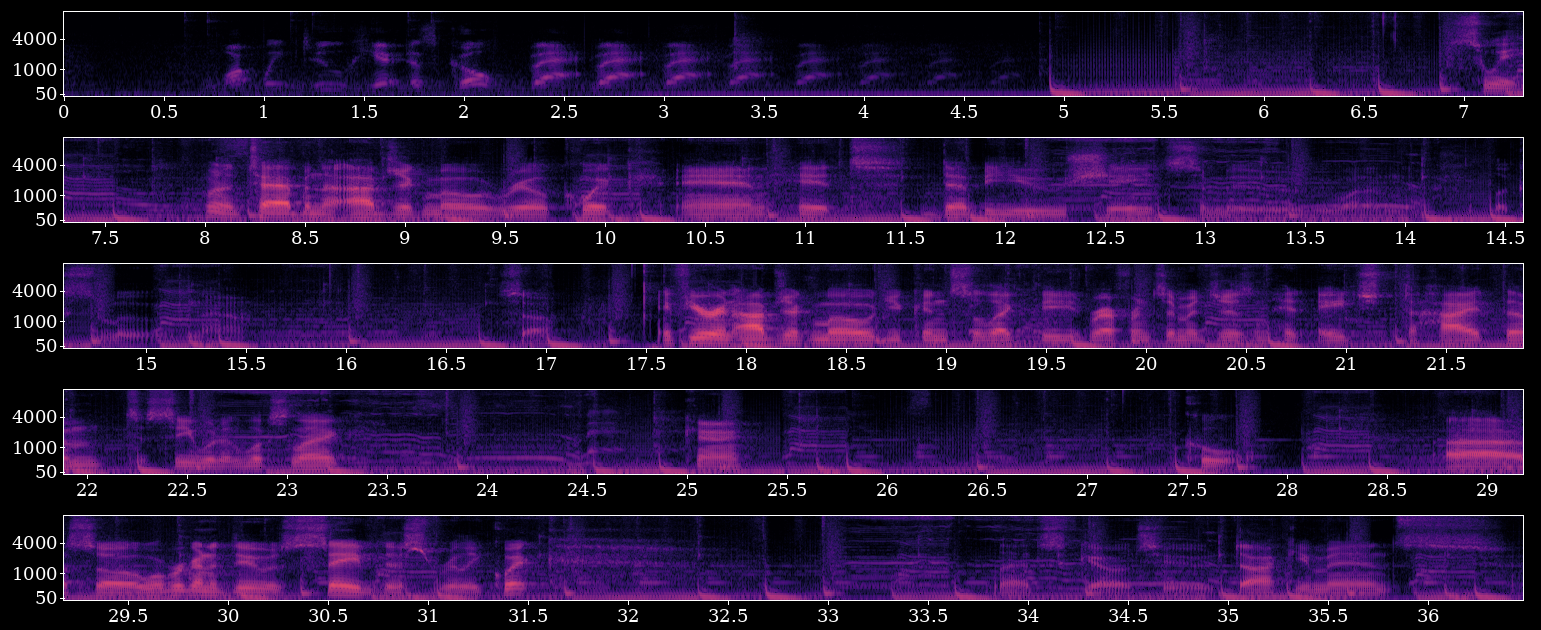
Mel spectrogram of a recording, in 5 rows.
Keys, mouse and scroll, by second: 0.4 click, 0.9 right click, 1.1 g, 1.5 drag, 3.2-4.7 middle drag, 5.0 a, 5.4-6.4 middle drag, 6.7-7.0 middle drag, 7.2 Tab, 7.5 middle drag, 8.1-8.9 middle drag, 9.3-9.8 middle drag, 11.2 w, 12.5-13.9 middle drag, 14.9-16.9 middle drag, 17.3 middle drag, 17.8 right click, 18.6 shift+right click, 19.3 h, 20.7-23.8 middle drag, 24.5-24.9 shift+middle drag, 25.3-26.7 middle drag, 30.1 ctrl+s.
